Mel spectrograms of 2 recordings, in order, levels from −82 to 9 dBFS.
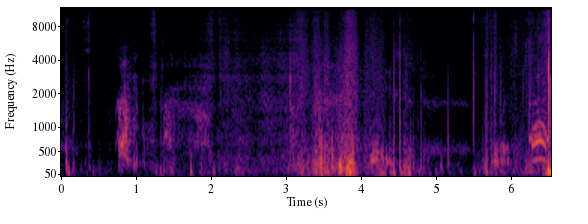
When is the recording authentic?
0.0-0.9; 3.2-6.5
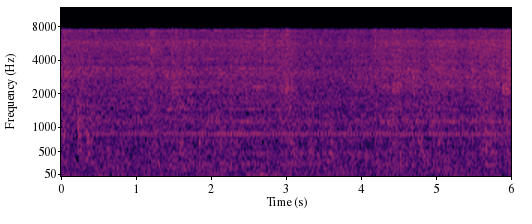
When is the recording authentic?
0.0-6.0

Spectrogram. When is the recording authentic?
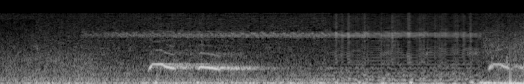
0.0-3.3; 4.8-5.2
